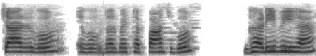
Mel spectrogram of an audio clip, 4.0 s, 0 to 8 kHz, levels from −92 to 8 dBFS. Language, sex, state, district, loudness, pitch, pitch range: Hindi, female, Bihar, Bhagalpur, -16 LUFS, 235 Hz, 225-250 Hz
